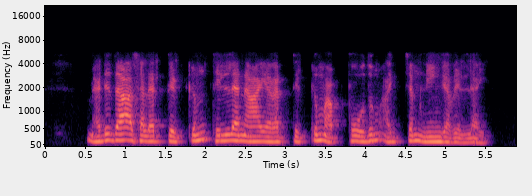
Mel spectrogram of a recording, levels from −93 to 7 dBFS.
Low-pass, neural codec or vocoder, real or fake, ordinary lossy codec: 5.4 kHz; none; real; Opus, 16 kbps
